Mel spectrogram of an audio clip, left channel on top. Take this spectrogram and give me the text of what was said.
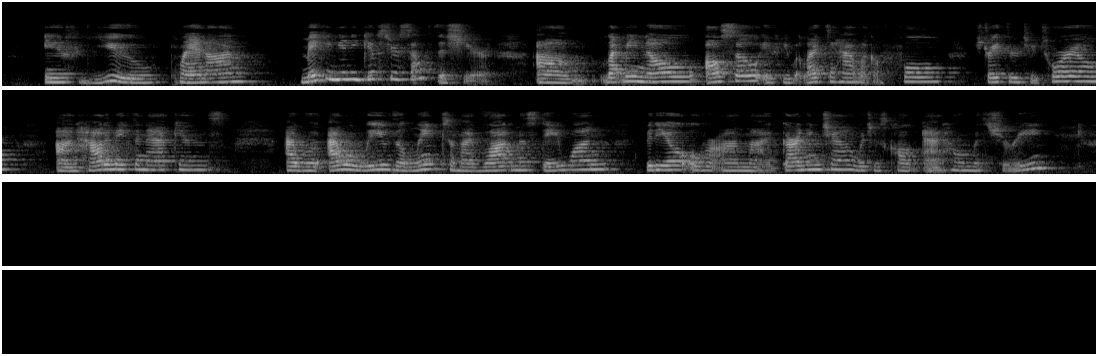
if you plan on making any gifts yourself this year. Let me know also if you would like to have like a full straight through tutorial on how to make the napkins. I will leave the link to my Vlogmas Day 1 video over on my gardening channel, which is called At Home with Cherie.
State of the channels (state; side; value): silent; right; 53 dB below the other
